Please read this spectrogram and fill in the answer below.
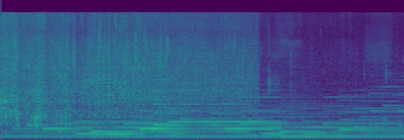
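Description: Coconut milk poured into a hot oiled pan of frying lemongrass, hissing and sizzling loudly as it hits the oil, dying down about two and a half seconds in. Background music plays throughout.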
